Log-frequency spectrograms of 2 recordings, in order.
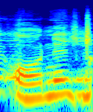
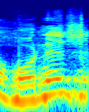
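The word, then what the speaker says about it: honest: ये बोला ये ऑनेस्ट को होनेस्ट कहता है, ऑनर को होनर कहता है, इसे समझाओ इसमें एस साइलेंट होता है।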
